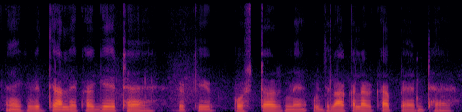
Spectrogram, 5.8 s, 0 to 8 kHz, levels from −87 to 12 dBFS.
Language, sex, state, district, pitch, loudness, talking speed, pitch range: Hindi, male, Jharkhand, Jamtara, 110 Hz, -31 LUFS, 145 wpm, 105-110 Hz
